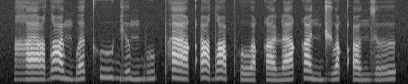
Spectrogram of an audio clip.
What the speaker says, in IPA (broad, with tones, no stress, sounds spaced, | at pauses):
ʁ aː˩ dˤ ɵː˥˨ m b ɐ˩˧˩ kʰ uː˦ ɡʲ ɵ˩˧˩ m b u˨˥ pʰ aː˥˨ qʼ ɨ˥˨ dˤ o˥˨ pʰ oː˩ q a˩ ɳ a˨˥ q ɨ˥˨ n d͡ʒ u˨˥ qʼ u˩ n z ɵ˨˥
